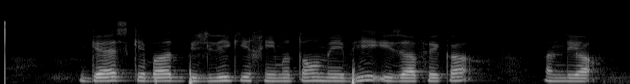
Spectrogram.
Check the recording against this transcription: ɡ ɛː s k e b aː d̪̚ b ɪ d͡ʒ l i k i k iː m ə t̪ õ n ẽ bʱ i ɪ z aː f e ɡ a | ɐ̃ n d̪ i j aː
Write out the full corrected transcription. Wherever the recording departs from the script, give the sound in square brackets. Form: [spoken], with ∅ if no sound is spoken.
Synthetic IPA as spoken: ɡ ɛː s k e b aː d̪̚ b ɪ d͡ʒ l i k i [x] iː m ə t̪ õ [m] ẽ bʱ i ɪ z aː f e [k] a | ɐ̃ n d̪ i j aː

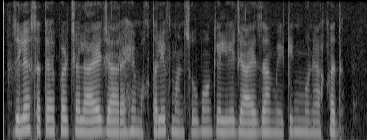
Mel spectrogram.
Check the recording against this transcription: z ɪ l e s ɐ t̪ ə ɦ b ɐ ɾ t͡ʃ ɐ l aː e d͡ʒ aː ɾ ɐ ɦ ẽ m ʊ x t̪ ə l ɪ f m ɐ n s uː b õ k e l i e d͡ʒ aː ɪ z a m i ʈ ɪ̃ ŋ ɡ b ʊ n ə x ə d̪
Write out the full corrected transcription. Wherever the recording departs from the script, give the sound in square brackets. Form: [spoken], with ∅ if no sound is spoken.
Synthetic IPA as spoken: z ɪ l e s ɐ t̪ ə ɦ [p] ɐ ɾ t͡ʃ ɐ l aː e d͡ʒ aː ɾ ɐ ɦ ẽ m ʊ x t̪ ə l ɪ f m ɐ n s uː b õ k e l i e d͡ʒ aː ɪ z a m [iː] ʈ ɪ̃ ŋ ɡ [m] ʊ n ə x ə d̪

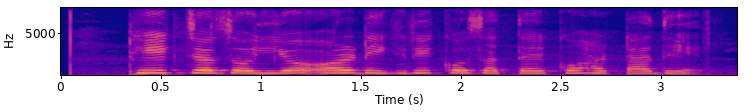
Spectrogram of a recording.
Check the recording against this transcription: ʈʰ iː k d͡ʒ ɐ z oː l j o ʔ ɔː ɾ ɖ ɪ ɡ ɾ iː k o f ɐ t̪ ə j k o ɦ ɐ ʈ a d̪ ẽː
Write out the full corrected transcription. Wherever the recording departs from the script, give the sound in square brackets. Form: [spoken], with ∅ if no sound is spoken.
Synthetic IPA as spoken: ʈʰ iː k d͡ʒ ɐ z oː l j o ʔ ɔː ɾ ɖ ɪ ɡ ɾ [i] k o [s] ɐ t̪ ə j k o ɦ ɐ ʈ a d̪ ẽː

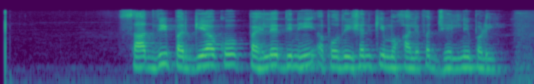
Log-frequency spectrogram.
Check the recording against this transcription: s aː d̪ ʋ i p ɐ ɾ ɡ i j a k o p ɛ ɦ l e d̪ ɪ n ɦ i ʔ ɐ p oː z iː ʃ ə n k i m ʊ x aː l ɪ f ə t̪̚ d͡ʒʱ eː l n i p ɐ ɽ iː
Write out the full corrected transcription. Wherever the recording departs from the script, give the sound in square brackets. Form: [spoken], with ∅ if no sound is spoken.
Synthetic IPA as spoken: s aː d̪ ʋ i p ɐ ɾ ɡ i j a k o p ɛ ɦ l e d̪ ɪ n ɦ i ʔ ɐ p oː z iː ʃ ə n k i m ʊ x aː l ɪ f ə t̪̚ d͡ʒʱ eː l n i p ɐ ɽ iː

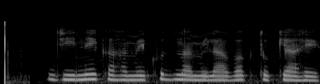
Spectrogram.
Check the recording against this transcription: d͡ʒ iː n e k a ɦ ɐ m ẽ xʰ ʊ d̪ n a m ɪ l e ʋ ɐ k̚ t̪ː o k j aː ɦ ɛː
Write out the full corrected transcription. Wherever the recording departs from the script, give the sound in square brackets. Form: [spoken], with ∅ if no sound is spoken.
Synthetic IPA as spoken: d͡ʒ iː n e k a ɦ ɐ m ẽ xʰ ʊ d̪ n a m ɪ l [a] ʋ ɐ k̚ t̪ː o k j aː ɦ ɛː

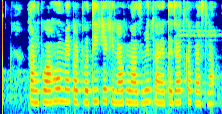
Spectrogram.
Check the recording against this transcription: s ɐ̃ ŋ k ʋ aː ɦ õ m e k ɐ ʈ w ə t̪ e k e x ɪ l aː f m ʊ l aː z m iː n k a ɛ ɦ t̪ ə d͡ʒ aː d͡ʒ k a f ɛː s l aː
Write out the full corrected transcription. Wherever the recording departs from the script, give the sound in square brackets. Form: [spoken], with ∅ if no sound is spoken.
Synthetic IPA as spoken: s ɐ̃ ŋ k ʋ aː ɦ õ m [ẽ] k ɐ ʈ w ə t̪ [i] k e x ɪ l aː f m ʊ l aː z m iː n k a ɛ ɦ t̪ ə d͡ʒ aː d͡ʒ k a f ɛː s l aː

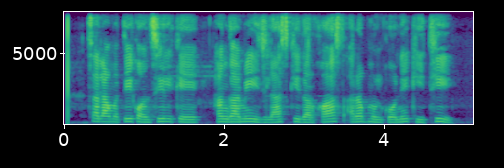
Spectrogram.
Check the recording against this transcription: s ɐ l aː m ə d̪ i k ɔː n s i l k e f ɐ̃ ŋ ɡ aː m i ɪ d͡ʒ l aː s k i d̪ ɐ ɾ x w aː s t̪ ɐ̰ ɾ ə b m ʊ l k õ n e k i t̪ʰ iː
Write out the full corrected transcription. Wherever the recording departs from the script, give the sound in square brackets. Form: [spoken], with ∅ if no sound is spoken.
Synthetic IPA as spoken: s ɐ l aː m ə [t̪] i k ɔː n s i l k e [h] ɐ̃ ŋ ɡ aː m i ɪ d͡ʒ l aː s k i d̪ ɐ ɾ x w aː s t̪ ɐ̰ ɾ ə b m ʊ l k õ n e k i t̪ʰ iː

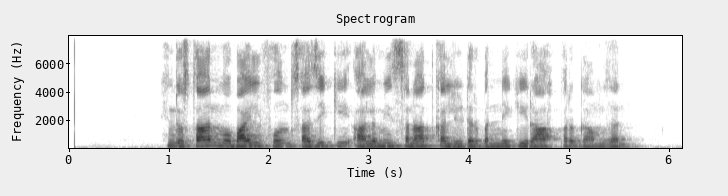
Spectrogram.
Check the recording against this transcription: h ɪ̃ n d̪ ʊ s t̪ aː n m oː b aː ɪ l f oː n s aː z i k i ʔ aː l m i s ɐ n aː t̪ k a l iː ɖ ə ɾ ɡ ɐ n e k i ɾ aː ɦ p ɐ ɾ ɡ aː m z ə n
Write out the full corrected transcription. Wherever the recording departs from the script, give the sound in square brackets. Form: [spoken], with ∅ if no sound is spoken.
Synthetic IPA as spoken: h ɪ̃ n d̪ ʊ s t̪ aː n m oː b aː ɪ l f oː n s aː z i k i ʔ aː l m i s ɐ n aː t̪ k a l iː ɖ ə ɾ [b] ɐ [nː] e k i ɾ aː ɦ p ɐ ɾ ɡ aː m z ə n

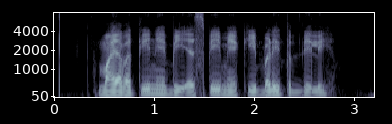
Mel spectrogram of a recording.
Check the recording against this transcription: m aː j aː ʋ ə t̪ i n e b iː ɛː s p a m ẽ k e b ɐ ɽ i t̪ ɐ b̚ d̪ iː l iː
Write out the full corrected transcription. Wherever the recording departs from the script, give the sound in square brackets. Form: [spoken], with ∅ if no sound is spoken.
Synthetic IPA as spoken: m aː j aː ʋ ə t̪ i n e b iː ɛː s p [i] m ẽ k [i] b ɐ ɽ i t̪ ɐ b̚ d̪ iː l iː

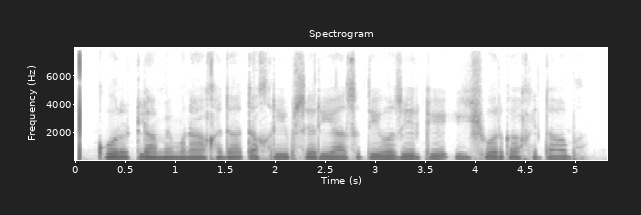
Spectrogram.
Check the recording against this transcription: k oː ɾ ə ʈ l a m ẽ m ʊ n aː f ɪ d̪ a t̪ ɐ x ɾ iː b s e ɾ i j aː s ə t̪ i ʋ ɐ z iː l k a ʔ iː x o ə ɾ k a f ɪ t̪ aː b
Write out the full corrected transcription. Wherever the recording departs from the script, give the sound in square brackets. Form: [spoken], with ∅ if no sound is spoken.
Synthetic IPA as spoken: k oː ɾ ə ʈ l a m ẽ m ʊ n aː [x] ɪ d̪ a t̪ ɐ x ɾ iː b s e ɾ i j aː s ə t̪ i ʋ ɐ z iː [ɾ] k [e] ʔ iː [ʃ] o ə ɾ k a [x] ɪ t̪ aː b

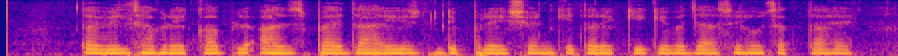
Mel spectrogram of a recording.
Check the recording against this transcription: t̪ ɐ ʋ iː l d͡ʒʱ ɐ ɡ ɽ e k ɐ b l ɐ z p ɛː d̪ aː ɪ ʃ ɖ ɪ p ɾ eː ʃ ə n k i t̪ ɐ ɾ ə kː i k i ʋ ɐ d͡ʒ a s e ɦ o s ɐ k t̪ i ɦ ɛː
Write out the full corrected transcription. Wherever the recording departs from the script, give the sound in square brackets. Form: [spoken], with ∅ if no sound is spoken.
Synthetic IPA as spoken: t̪ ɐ ʋ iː l d͡ʒʱ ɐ ɡ ɽ e k ɐ b l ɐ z p ɛː d̪ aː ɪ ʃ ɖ ɪ p ɾ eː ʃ ə n k i t̪ ɐ ɾ ə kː i k i ʋ ɐ d͡ʒ a s e ɦ o s ɐ k t̪ [a] ɦ ɛː

